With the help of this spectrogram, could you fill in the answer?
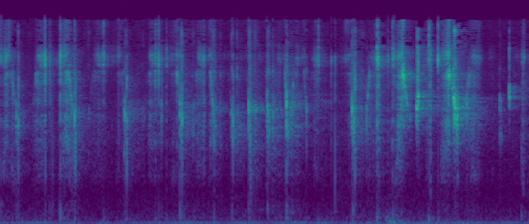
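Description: A slim pink plastic lip gloss tube with a metallic cap is tapped and scratched rapidly with long nails. Quick, crisp clicks and bright scratchy rasps follow one another in a dense, uneven flurry. Each sound is dry and stops almost at once, over a faint low rumble.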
